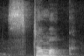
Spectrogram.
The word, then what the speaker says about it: stomach: these sounds are now this is stomach not stomach not stow because it's sto you are saying stomach no or some will say so much because th is it no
